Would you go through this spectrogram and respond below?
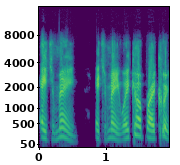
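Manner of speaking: spooked, nervous, frightened calling out. Retelling a night at camp, quoting Patrick waking Jermaine: imitating Patrick sounding scared. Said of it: "and he's all scared".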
